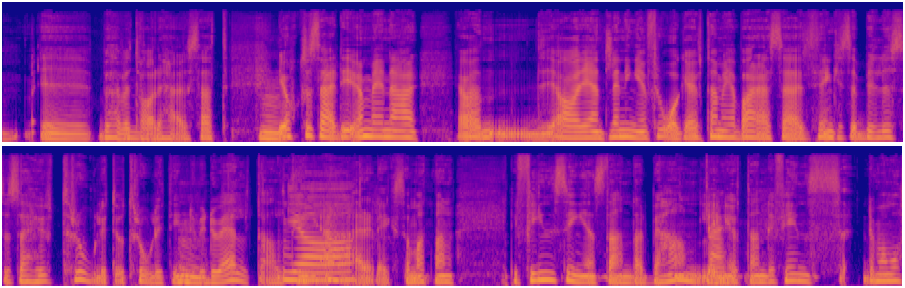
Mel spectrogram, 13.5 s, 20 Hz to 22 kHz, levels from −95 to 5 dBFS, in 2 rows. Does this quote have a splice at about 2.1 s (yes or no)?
no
